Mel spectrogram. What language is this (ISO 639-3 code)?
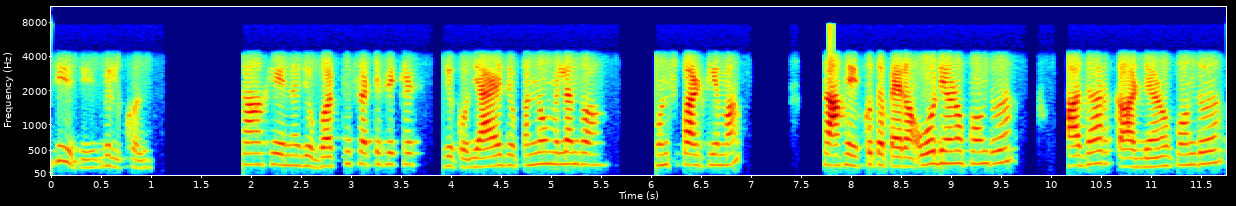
snd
